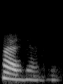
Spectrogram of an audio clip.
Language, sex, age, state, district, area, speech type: Bengali, female, 30-45, West Bengal, North 24 Parganas, urban, conversation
